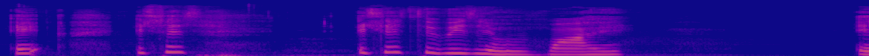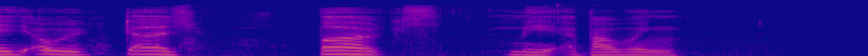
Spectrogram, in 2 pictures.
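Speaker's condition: Down syndrome

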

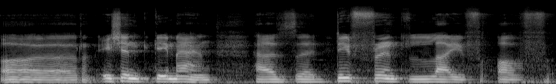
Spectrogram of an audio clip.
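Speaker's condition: Stammering; stammers in four languages, fillers and hesitations in speech, member of Irish Stammering Association; prolonged sounds

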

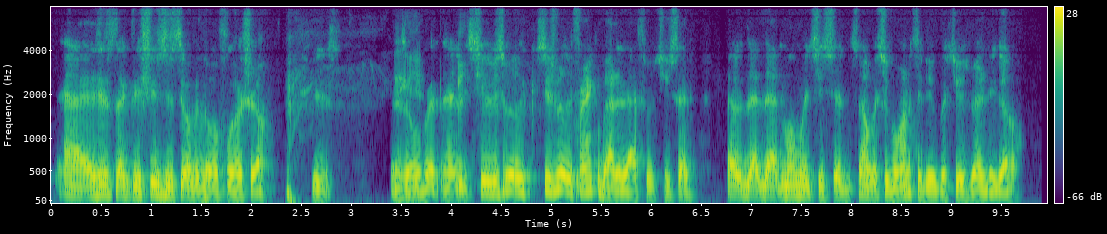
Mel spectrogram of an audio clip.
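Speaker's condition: Parkinson's disease; Parkinson's about 30 years, spinal tumor removed to prevent paralysis, relearned walking mechanics afterward; after back surgery, trouble recalling lines, could not speak them as intended

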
